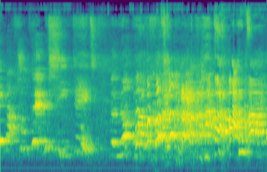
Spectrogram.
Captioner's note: audience laugh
